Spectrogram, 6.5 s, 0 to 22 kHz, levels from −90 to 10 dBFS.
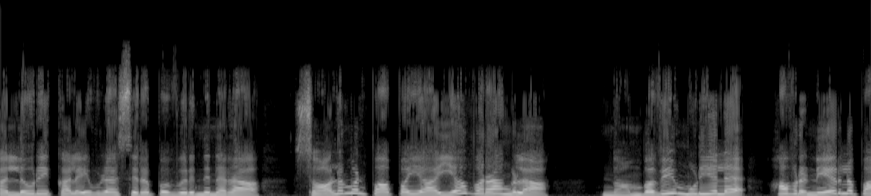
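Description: Throughout the speech, the treble is thin and flickering, with a gritty, grainy edge. This is likely Bluetooth SBC compression with a starved bit allocation, consistent with about 96 kbps. On a spectrogram, nothing appears above 17.3 kHz, and the upper bands blink on and off in patches.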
